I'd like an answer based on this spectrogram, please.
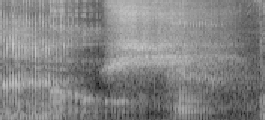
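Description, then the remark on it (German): Loud animal calls overlapping for a few seconds: a harsh pulsing rumble giving way to a long, bright trumpeting cry with rough, roaring texture, as two elephants in a zoo call to each other in the evening, saying good night. “schwatzen noch ein wenig in ihrer Elefantensprache, ein freundliches Gute-Nacht-Terreau, und dann ist Ruhe im Zoo.”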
